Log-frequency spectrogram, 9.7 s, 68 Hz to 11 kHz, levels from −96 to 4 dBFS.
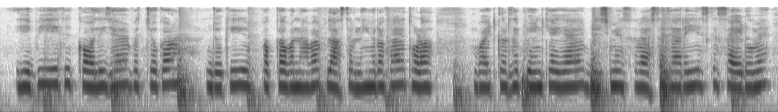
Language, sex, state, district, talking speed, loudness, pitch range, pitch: Hindi, female, Uttar Pradesh, Jyotiba Phule Nagar, 230 wpm, -27 LUFS, 210-225 Hz, 220 Hz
